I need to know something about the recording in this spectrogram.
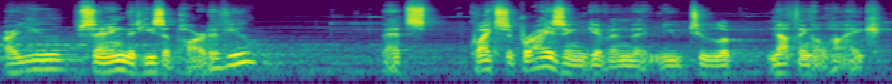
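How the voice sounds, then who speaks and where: Casting: mature, watchful gentleman, very low voice, calm formal game drama, light music behind. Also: a little slow. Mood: calm, curious. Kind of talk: dramatic video game cutscene acting.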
